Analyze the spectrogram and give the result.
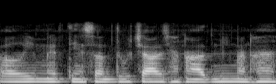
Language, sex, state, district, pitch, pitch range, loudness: Chhattisgarhi, male, Chhattisgarh, Sarguja, 125 Hz, 125-130 Hz, -16 LUFS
